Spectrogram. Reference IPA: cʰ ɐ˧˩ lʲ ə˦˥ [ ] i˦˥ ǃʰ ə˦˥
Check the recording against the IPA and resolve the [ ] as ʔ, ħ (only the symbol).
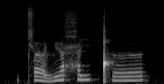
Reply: ħ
